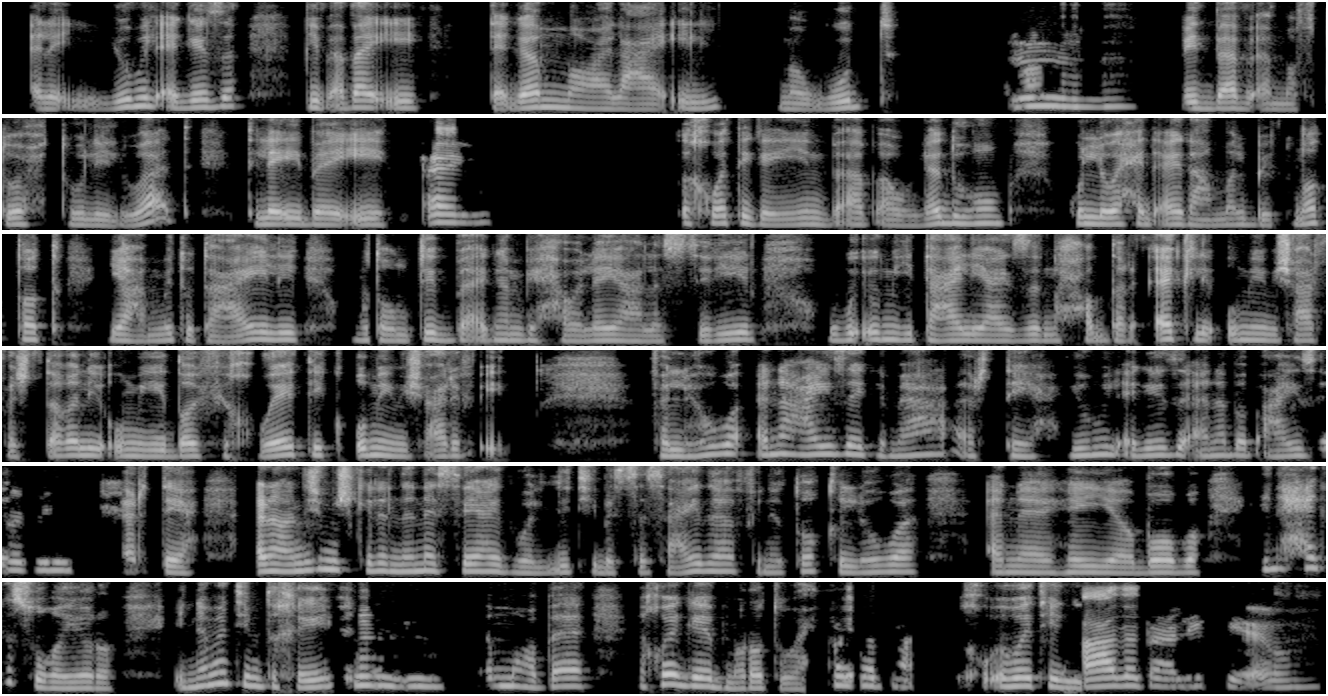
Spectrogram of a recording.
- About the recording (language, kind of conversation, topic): Arabic, advice, ليه مش بعرف أسترخي وأستمتع بالمزيكا والكتب في البيت، وإزاي أبدأ؟
- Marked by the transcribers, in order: unintelligible speech; tapping; unintelligible speech; unintelligible speech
